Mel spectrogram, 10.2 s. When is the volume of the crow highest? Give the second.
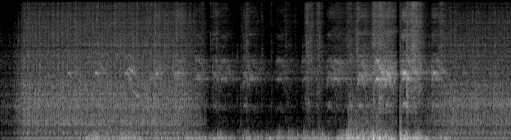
8 s.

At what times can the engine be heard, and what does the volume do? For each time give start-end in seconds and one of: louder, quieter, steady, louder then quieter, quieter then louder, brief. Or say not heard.
0.0-4.2 steady
8.3-10.1 brief.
